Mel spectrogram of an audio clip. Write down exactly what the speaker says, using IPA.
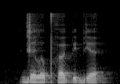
ɡ e l ɤ pʰ œ pʲ œ bʲ ɛ

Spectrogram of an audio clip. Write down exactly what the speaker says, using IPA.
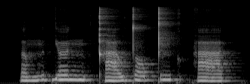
ɐ˨˧ m n̪ ɵ˥ t̚ j œː˥ n m ʊ˨˥ k̚ t̪ʰ aː˨˥ w t̪ ɔː˧ p̚ t̪ ɪ˥ ŋ k ʊ˥ k̚ h aː˧ t̚

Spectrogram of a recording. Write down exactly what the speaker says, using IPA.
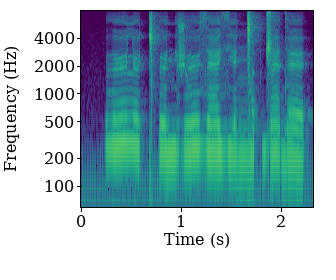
ð øː l øː ǀʰ øː nʲ ɔ ʒ øː z ɛː zʲ ɛː ŋ͡ǀ ə θ ɖ͡ʐ ɛː d ɛː

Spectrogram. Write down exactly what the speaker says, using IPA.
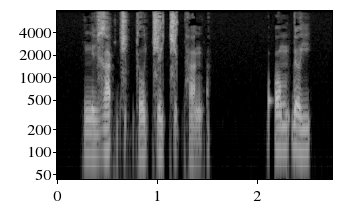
n i˨˦ ɣ a˦˥ k̚ t͡ɕ ə˨˩ p̚ s o˧ t͡ɕ ə˨˦ j t͡ɕ ə˨˩ t̚ h a̰˧˨ ŋ ʔ | ʔ ɔ˧ m ɗ ə˧ j

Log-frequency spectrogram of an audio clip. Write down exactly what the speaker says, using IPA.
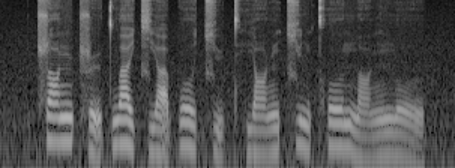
ʈ͡ʂ ɑ˥ ŋ ʈ͡ʂ ɻ̩˨˩ t̪ w a˥˩ ɪ̯ t͡ɕ j ä̰˨˩ p o˥˩ ʊ̯ t͡ɕ y̰˨˩ t̪ʰ j ɑ˧˥ ŋ t͡ɕ y˥˩ n kʰ o˥ ʊ̯ n̪ ɑ˧˥ ŋ n̪ o˥˩ ʊ̯

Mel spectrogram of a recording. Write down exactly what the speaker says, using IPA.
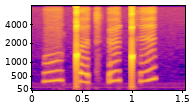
u ǃ ə t͡sʼ ʏ ǃʰ ɪ

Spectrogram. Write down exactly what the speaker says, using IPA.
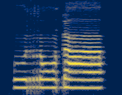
ʊ˦ r ɔ˦ ɗ aː˦

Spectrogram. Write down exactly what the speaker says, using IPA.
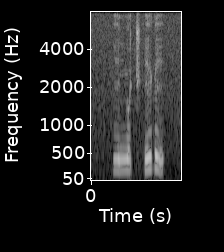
i n o t͡ʃʼ i ɽ i

